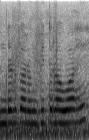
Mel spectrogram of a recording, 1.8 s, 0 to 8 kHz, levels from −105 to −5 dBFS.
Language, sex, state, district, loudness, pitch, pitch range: Hindi, female, Uttar Pradesh, Shamli, -12 LUFS, 255 Hz, 250-260 Hz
